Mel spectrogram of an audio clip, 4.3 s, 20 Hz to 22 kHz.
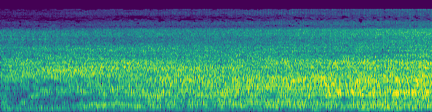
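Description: Maruti Gypsy's 1.3-litre four-cylinder petrol engine idling steadily, growing slowly louder.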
